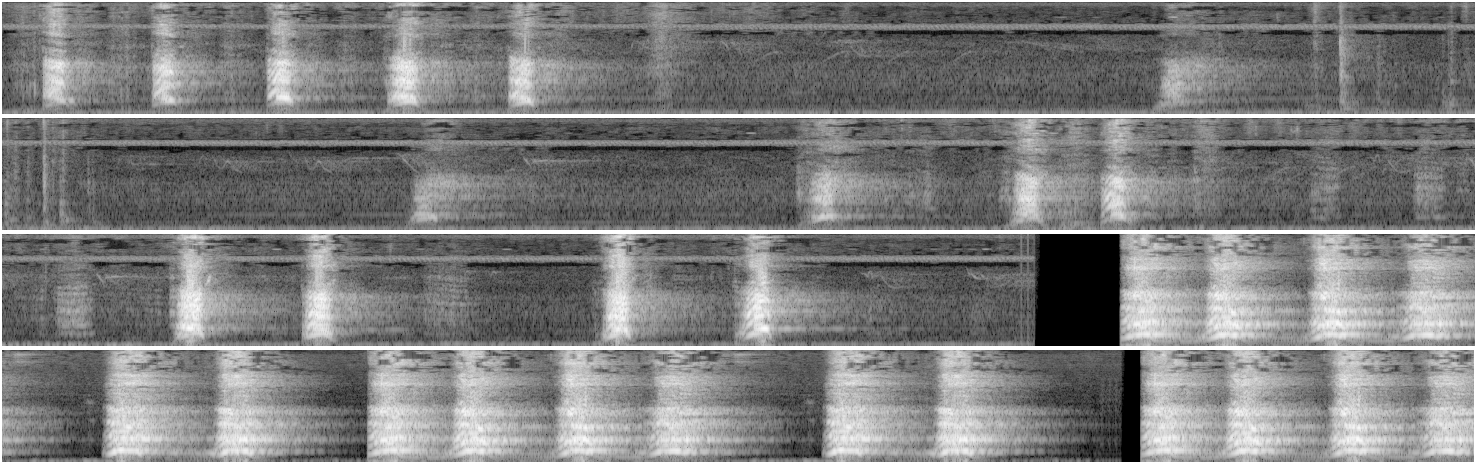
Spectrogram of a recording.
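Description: German Shepherd barking: a run of five quick barks, then single barks and pairs with pauses between, over a faint low hum. About twenty seconds in it changes to a Great Dane barking in rapid, evenly spaced runs of about three barks, with no pauses.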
